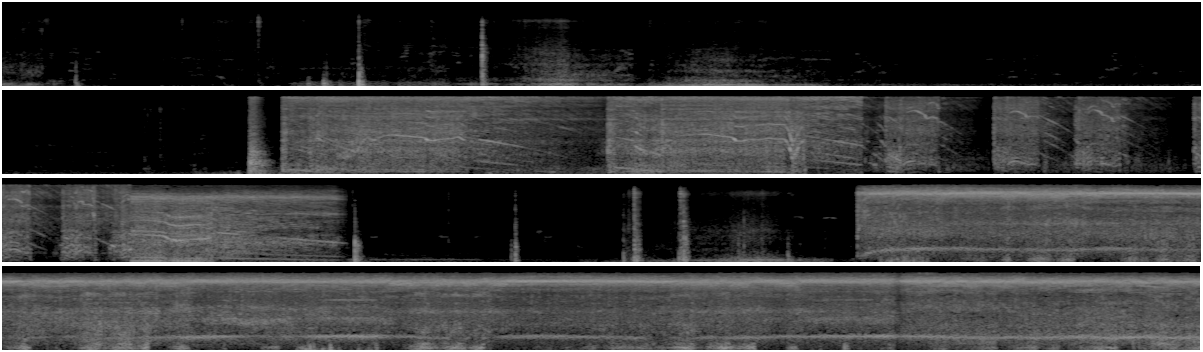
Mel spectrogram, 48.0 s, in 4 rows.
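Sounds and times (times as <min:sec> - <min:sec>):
electric drill boring wood: 0:14.8 - 0:27.4, 0:32.5 - 0:47.9
angle grinder sanding wood: 0:32.6 - 0:47.9.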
